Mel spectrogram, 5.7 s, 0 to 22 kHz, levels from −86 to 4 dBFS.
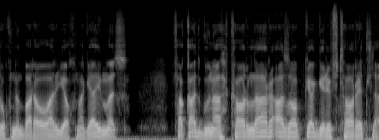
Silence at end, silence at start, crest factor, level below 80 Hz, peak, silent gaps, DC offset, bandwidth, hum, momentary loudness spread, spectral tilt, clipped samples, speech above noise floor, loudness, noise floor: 0 s; 0 s; 12 dB; -48 dBFS; -12 dBFS; none; under 0.1%; 15.5 kHz; none; 5 LU; -8 dB/octave; under 0.1%; 22 dB; -25 LUFS; -46 dBFS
